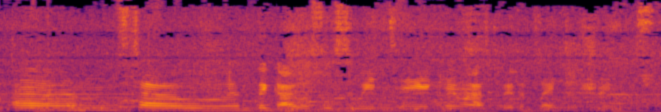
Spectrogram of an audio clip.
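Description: A woman at a fairly slow pace, crowd noise behind her. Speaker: travel vlogger. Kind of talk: casual vlog chat. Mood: cheerful, laughing. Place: cafe. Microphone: phone near.

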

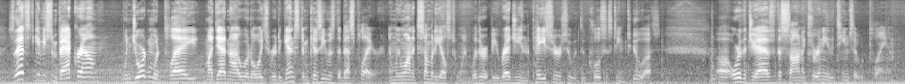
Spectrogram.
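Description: A man with an American accent talks at a very fast pace in a dry sound with no echo, over noticeable background noise. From US, town without an NBA team. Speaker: basketball commentator. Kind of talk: monologue. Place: car. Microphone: phone near.

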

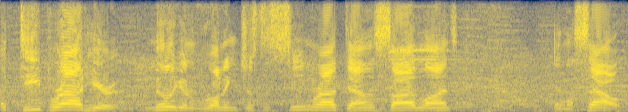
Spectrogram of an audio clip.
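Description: At a fairly quick pace, a man talks with ordinary pitch variation over noticeable background noise. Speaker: color commentator. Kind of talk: live sports color commentary analyzing replays. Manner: calm, explanatory, analytical.

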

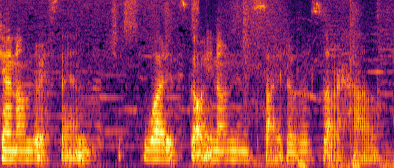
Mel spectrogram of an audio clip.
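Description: Faint music plays behind a woman whose very deep, low voice shows ordinary pitch variation. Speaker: interviewee. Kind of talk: interview answer. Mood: serious, reflective. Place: studio.

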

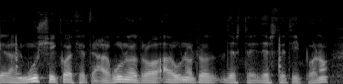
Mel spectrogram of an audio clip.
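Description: Over noticeable background noise, a man speaks with a dark, mellow tone, fairly low pitch and ordinary pitch variation. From Navarre, Spain (Larraga); Navarre, Spain. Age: 70s. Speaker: retired local historian and author. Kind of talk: book presentation talk. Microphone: lapel.

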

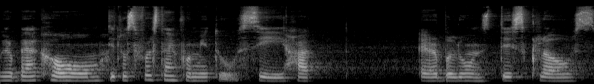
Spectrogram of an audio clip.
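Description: A woman talks at a very slow pace and a fairly low pitch. Her intonation is monotone and flat, with light background noise. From Romania. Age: 30s. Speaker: stay-at-home mom vlogger. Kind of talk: casual talk to camera. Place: home room. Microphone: phone near.

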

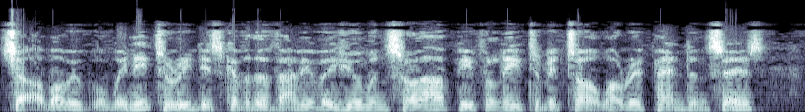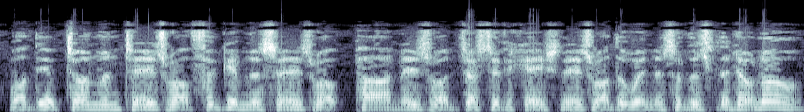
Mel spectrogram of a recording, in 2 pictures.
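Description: A man's fairly high voice with very wide pitch swings at a fairly quick pace, dry with no echo, over light background noise. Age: 80s+. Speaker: evangelist. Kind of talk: interview answer. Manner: fervent, preaching. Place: home room.

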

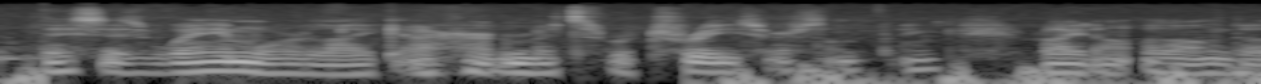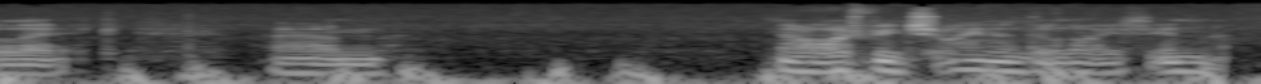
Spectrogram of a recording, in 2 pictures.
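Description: A man's fairly low voice at a moderate pace, with ordinary pitch variation, long, frequent pauses, a dry sound with no echo and noticeable background noise. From Ireland. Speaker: travel vlogger. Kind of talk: vlog narration while exploring. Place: empty room. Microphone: phone near.

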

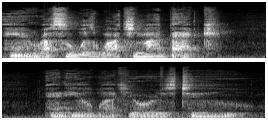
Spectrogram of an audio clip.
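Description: A growling put-on character voice at a fairly slow pace. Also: man, very deep, low pitch for a man. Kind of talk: scripted testimonial in a comedy ad. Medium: comedy sketch. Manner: folksy, plainspoken. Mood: grateful testimonial.

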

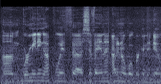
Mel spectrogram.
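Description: A man's voice comes through dry, with no echo. Loud noise fills the background. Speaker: vlogger. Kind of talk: casual vlog chat. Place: car. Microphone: phone near.

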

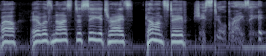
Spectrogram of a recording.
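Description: At a moderate pace, the speaker puts on a cartoonish character voice with ordinary pitch variation. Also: woman, fairly high pitch for a woman. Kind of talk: adult cartoon comedy acting. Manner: saccharine, patronizing.

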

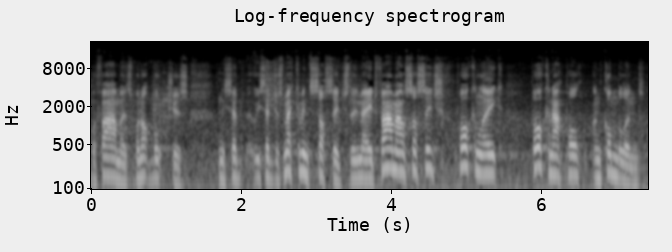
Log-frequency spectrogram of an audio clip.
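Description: A man talks at a fairly quick pace with lively intonation. Light background noise sits behind him. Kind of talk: casual vlog chat. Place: farm machine. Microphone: phone near.

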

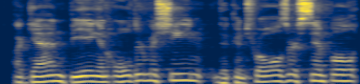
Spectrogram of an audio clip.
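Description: Against a quiet background, a man speaks in fairly even intonation with audible room echo. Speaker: tractor owner reviewer. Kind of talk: tutorial. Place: garage. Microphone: phone near.

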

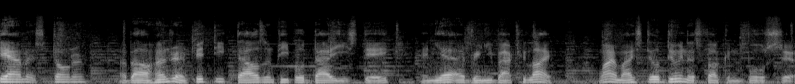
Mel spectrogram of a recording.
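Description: Clear music plays in the background as a man speaks at a moderate pace. His voice is rumbling, with a fairly low pitch. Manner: exasperated, grumbling.

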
